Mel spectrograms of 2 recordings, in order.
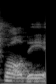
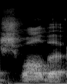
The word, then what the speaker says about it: Schwalbe: I was told it's not pronounced Schwalbe. It's like Schwalbe or something. Schwalbe. Like that.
